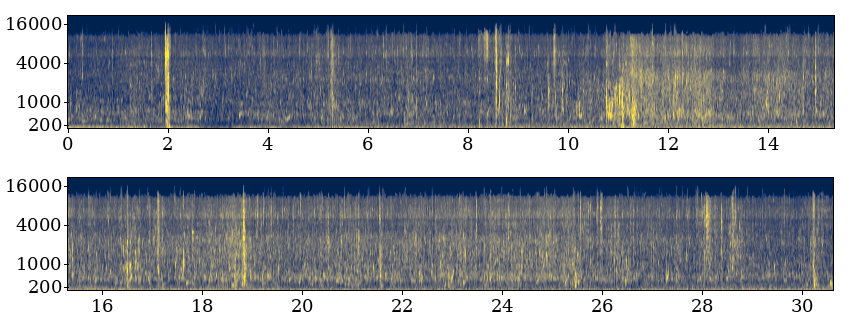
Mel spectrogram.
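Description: Water running through an opened beaver dam, with a long-handled rake splashing and scraping through the shallow water and a few sharp knocks. The splashing is loudest about eleven seconds in.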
